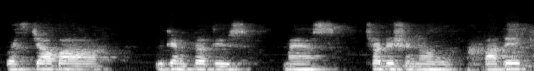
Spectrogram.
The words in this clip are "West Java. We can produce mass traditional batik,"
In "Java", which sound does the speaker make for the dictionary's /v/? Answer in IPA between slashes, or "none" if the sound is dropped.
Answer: /p/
